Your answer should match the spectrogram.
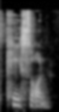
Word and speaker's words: caisson: I always tend to say caisson, but it is caisson. – It's caisson, yes. It's C-A-I-S-S-O-N.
